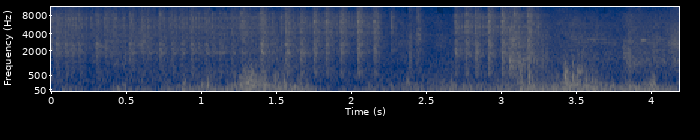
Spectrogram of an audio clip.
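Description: Wind buffeting the microphone in a low rumble that swells twice, with footsteps crunching on dry, sandy ground.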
